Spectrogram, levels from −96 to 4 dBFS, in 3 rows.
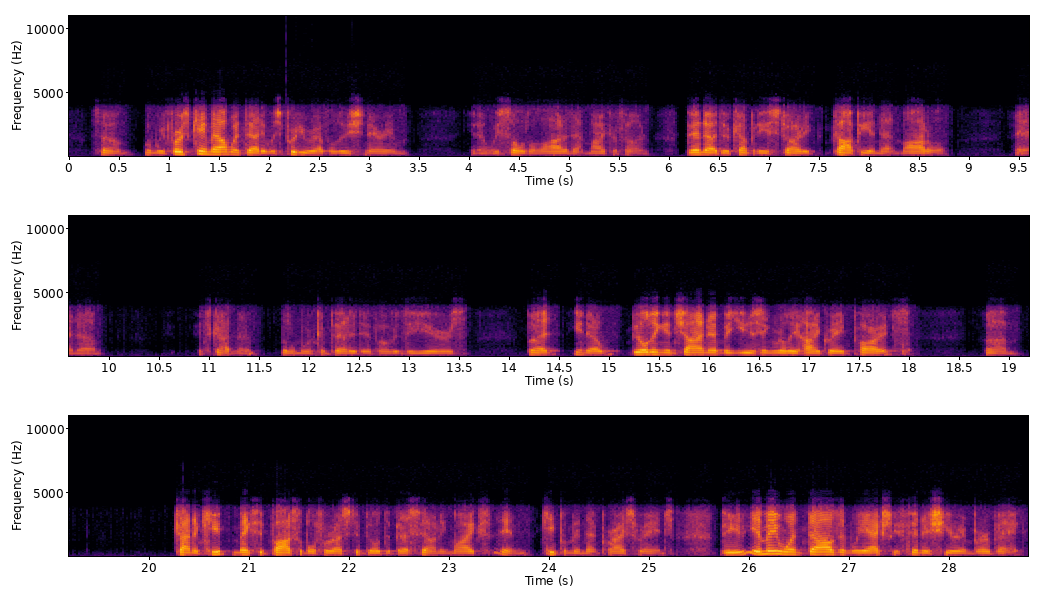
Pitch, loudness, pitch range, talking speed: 145 Hz, -20 LUFS, 130-160 Hz, 165 wpm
